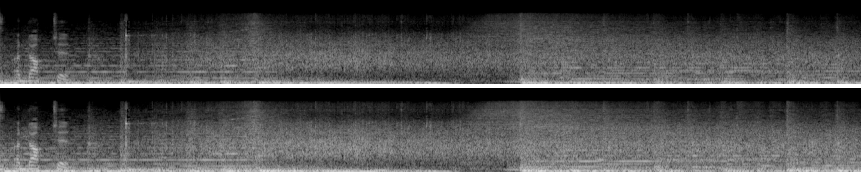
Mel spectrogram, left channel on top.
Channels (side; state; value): left; quieter; 5.5 dB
